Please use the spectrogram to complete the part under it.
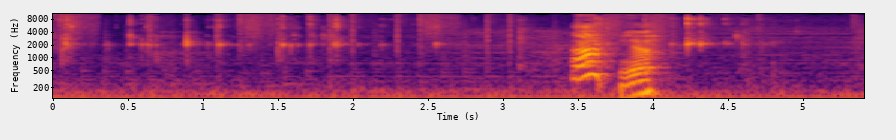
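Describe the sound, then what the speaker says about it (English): A doll dipped into water, giving a couple of short splashy sloshes and clinks close by near the end, preceded by quiet handling sounds. "I'm just gonna dip her in the water."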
